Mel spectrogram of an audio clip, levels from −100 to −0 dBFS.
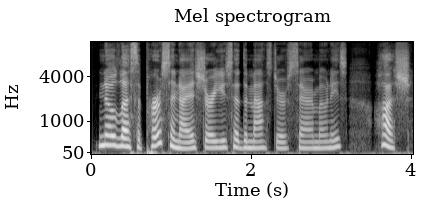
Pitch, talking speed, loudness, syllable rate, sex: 220 Hz, 210 wpm, -20 LUFS, 6.2 syllables/s, female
